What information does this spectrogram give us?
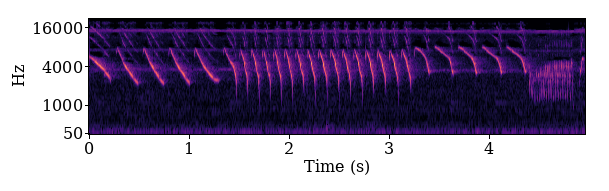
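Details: Belgian canary singing to encourage other canaries to sing: loud downward-sliding notes, a long run of rapid repeated sweeps, slower falling whistles, then a short buzzy burst.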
